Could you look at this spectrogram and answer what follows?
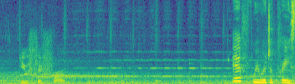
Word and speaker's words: Euthyphro: Oh, nice to know I pronounced it correctly. Euthyphro.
